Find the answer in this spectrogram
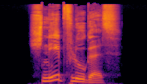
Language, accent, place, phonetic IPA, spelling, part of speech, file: German, Germany, Berlin, [ˈʃneːˌp͡fluːɡəs], Schneepfluges, noun, De-Schneepfluges.ogg
- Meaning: genitive singular of Schneepflug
